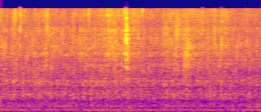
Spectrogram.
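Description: Brown stew chicken browning in a pan for a Jamaican dish: a steady, dense sizzle and crackle of frying throughout, fairly close, with one small pop near the middle and no voices.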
